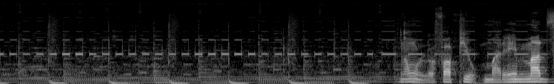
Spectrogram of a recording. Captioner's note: beeping; speaking in foreign language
